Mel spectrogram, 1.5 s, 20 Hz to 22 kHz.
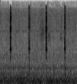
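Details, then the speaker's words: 2000 Toyota Camry 4-cylinder driving around the block after flex pipe exhaust repair and ignition coil fix: smooth steady hum with light regular click, no misfires, drives nice and smooth. Finding: normal running after repair. "And we'll just take it around the block. Drives perfectly fine, nice and smooth,"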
